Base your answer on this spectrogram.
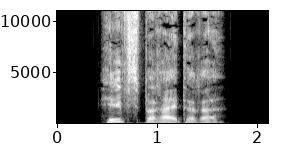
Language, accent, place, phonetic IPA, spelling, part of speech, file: German, Germany, Berlin, [ˈhɪlfsbəˌʁaɪ̯təʁə], hilfsbereitere, adjective, De-hilfsbereitere.ogg
- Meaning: inflection of hilfsbereit: 1. strong/mixed nominative/accusative feminine singular comparative degree 2. strong nominative/accusative plural comparative degree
